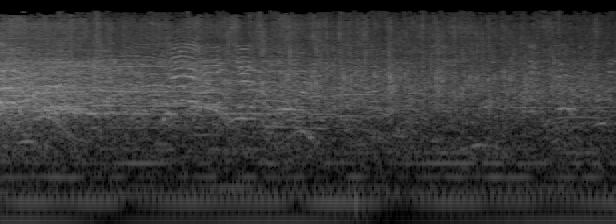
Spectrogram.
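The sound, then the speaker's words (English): An audience claps steadily for several seconds, a dense, fairly loud patter of many hands mixed with overlapping crowd voices that ease off slightly toward the end. “Am I suspecting that the men are the ones clapping this clap?”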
